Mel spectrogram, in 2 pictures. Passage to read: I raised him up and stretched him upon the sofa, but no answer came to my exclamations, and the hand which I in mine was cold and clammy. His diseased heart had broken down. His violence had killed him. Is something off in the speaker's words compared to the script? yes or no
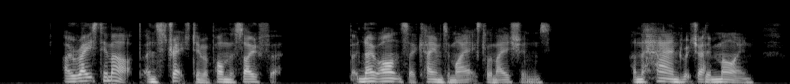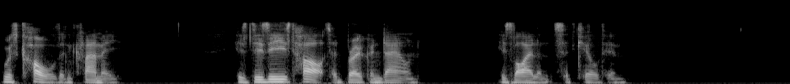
no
